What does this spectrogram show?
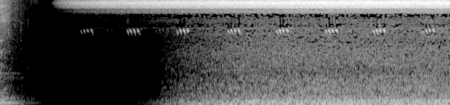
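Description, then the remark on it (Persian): A dense, steady chorus of crickets trills continuously at night beside a railway track, with a high insect drone layered over regular pulsing chirps, all set against a broad rushing background noise that swells after a brief quiet start. “جیرجیرک ها آواز دست جمعیشون رو سر داده و محوت را روی سرشان گذاشته بودند.”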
